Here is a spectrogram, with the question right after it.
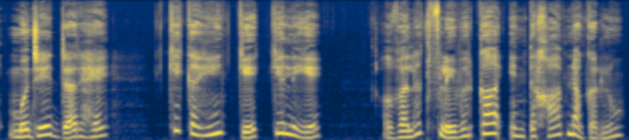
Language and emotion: Urdu, fearful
